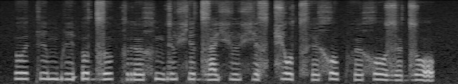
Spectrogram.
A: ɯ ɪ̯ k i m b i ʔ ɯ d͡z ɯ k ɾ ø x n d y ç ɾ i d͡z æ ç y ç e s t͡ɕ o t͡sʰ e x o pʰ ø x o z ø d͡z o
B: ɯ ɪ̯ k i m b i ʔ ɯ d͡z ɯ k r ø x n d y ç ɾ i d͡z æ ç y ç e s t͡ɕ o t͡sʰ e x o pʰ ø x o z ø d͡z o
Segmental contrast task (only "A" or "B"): B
